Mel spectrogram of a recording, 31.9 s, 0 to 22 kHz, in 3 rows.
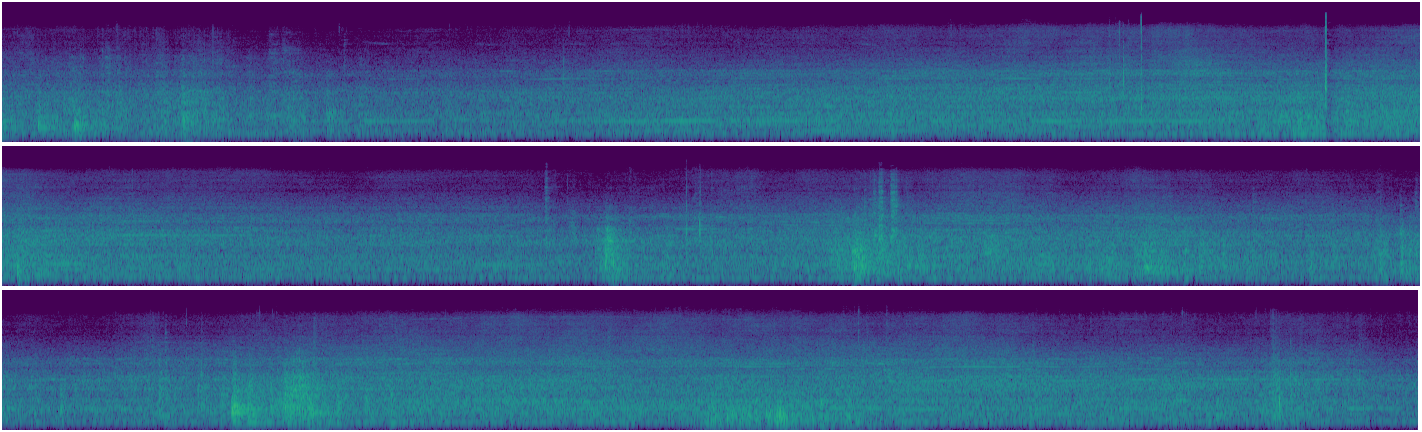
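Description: Volvo EC700B LC crawler excavator's diesel engine running steadily under load, with a constant hydraulic whine. The steel bucket clanks and scrapes against broken limestone several times in the second half as it digs into the rock pile.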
